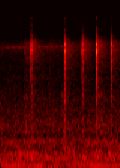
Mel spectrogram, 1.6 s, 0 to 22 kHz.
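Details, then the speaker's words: Yamaha Aerox scooter: sharp light tek-tek rattle, about five ticks a second, when throttled between 2000 and 3000 rpm, gone above; not CVT but loose cam chain from insufficiently tight tensioner. "Kalau lagi jalan suaranya cek tek tek tek tek bunyi berisik. Enggak enak banget ya."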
